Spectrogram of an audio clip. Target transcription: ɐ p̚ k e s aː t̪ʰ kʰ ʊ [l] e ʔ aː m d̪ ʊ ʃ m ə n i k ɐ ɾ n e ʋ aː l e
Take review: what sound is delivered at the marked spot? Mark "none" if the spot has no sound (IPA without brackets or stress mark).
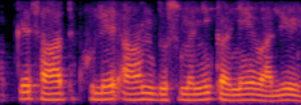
l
